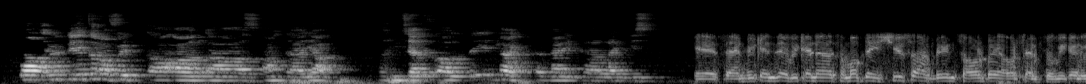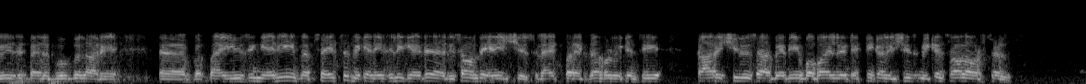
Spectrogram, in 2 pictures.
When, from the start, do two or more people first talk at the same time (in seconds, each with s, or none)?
none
